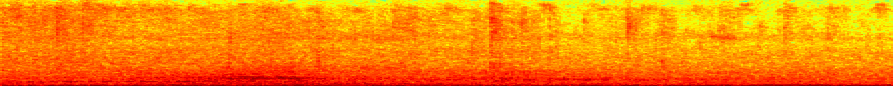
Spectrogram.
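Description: Steady outdoor background noise, mostly a low rumble, with no distinct events.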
